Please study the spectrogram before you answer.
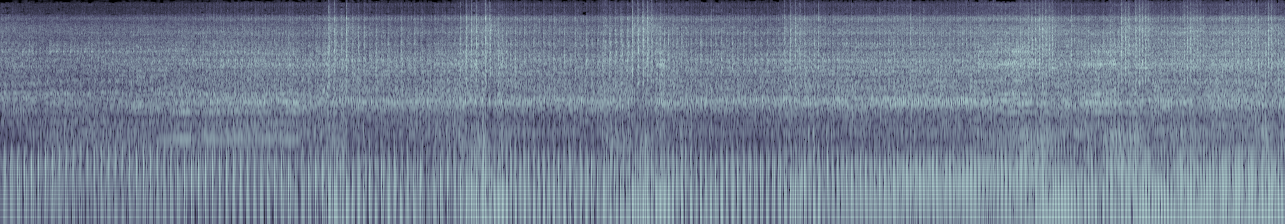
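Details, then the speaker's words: Baja Motorsports Baja Warrior mini bike, single-cylinder, running in very cold weather: a loud, raspy, even thump at a steady fast idle; it runs fine, but the lawn-mower-like exhaust sounds terrible and is to be changed. "also this exhaust sounds terrible it sounds like a lawn mower that's going to have to get that's going to have to change"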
